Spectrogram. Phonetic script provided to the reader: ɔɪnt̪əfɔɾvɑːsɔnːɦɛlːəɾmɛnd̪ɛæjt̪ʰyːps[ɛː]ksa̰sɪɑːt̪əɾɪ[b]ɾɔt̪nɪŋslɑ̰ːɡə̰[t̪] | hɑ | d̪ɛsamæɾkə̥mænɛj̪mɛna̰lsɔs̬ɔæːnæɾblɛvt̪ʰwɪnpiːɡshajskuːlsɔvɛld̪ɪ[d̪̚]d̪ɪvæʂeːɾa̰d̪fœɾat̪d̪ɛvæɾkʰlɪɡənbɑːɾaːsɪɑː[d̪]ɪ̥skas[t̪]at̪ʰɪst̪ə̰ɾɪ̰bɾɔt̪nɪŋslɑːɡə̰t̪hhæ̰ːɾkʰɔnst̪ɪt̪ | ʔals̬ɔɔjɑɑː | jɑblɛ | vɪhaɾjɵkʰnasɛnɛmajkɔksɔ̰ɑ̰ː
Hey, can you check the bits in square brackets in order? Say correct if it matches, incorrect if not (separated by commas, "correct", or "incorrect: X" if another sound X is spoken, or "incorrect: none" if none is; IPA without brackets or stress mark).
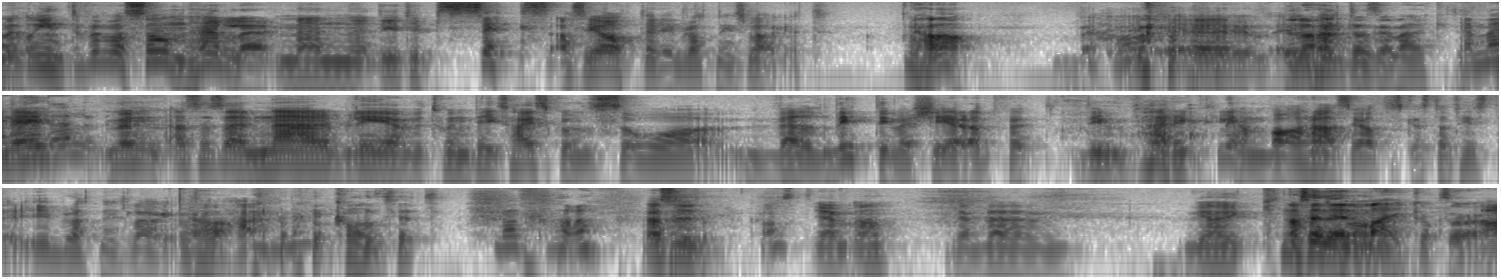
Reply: incorrect: ɛ, correct, correct, incorrect: t̪̚, incorrect: t̪, correct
